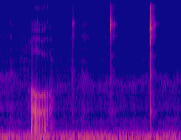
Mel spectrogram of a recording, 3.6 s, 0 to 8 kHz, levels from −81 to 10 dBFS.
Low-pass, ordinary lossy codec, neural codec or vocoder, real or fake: 7.2 kHz; none; autoencoder, 22.05 kHz, a latent of 192 numbers a frame, VITS, trained on many speakers; fake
